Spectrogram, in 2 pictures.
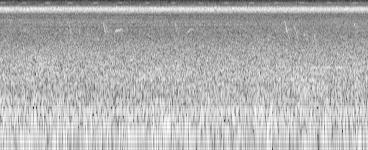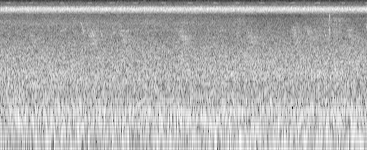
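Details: Cicadas in summer produce a continuous high, ringing drone, with a few faint short chirps from birds scattered through and a low outdoor rumble underneath.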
